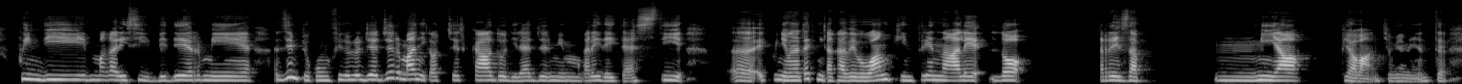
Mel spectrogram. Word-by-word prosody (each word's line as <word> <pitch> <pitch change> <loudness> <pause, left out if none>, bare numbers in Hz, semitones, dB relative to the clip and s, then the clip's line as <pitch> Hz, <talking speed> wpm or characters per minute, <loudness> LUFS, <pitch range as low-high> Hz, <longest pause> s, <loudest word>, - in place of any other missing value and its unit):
Quindi, 220 -3 +1
magari 205 -1 0
sì, 195 -1 -6
vedermi 190 +1 0 0.2
esempio 215 - 0
con 190 0 -3
filologia 215 +2 0
germanica, 230 -6 +2
ho 180 - -10
cercato 195 -1 0
di 175 - -6
leggermi 180 +1 -4
magari 170 +1 -3
dei 165 -2 -2
testi 170 +6 -3 0.5
uhm, 170 -3 0
e 195 - -3
quindi 210 -3 -1
è - - +1
una 185 - +4
tecnica 220 -6 -1
c'avevo 175 -1 0
anche 220 +2 +4
in 185 -1 -3
triennale, 185 +3 +3
l'ho 195 -3 +2 0.6
resa, 180 -2 -1 0.6
mhmm, 180 -1 -3
mia 185 -2 +6 0.4
più 185 - -5
avanti, 140 +1 +1
ovviamente. 155 +2 -8
185 Hz, 130 wpm, -22 LUFS, 175-205 Hz, 0.6 s, mia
